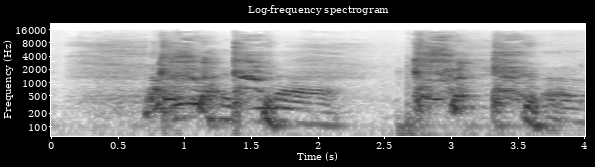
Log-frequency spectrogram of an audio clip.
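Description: A man coughing and laughing in two loud bursts, one about a second in and another near three seconds, as a laughing fit trails off.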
